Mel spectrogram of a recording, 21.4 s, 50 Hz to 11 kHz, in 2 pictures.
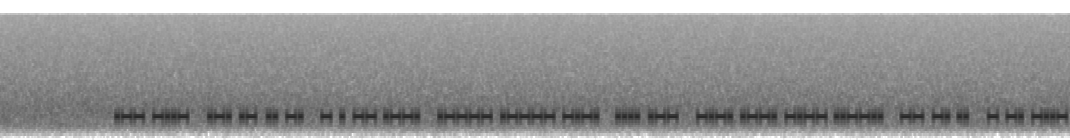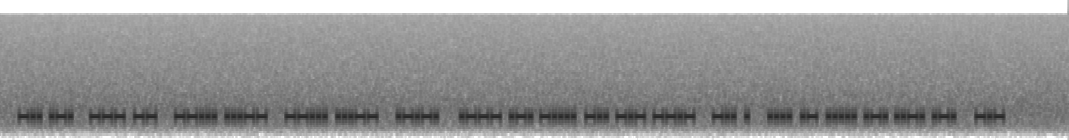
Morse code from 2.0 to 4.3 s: RAIN TEMP

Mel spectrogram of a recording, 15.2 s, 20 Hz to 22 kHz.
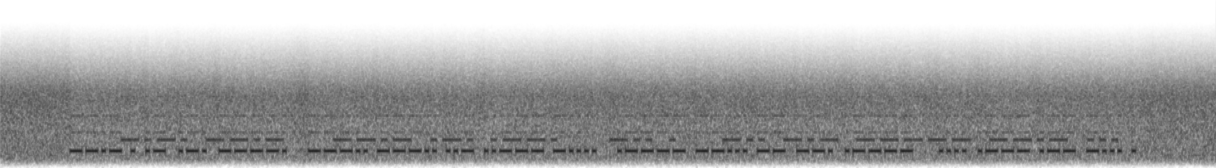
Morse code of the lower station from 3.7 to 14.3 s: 88U26 17MG1 HJWBE

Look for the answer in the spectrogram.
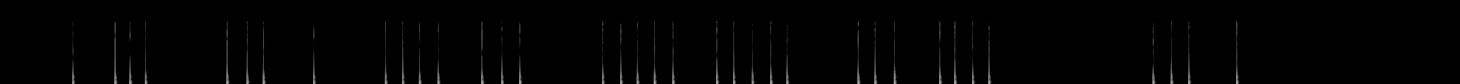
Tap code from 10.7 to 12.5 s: L

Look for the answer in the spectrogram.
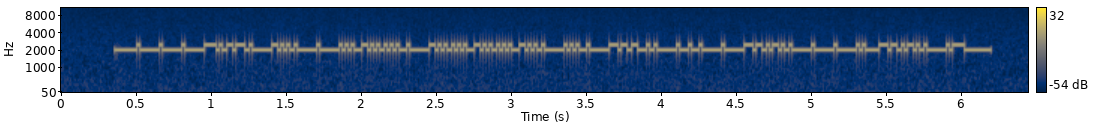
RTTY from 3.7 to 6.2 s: CQ DX DE

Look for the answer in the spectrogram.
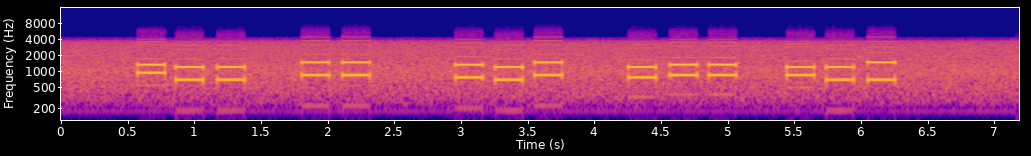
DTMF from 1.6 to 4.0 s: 99 519

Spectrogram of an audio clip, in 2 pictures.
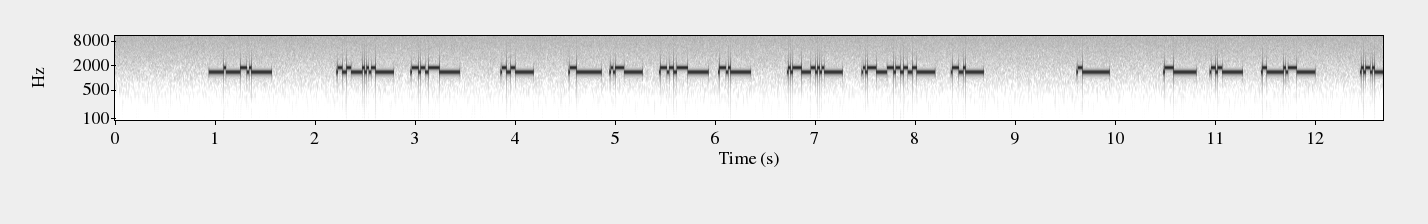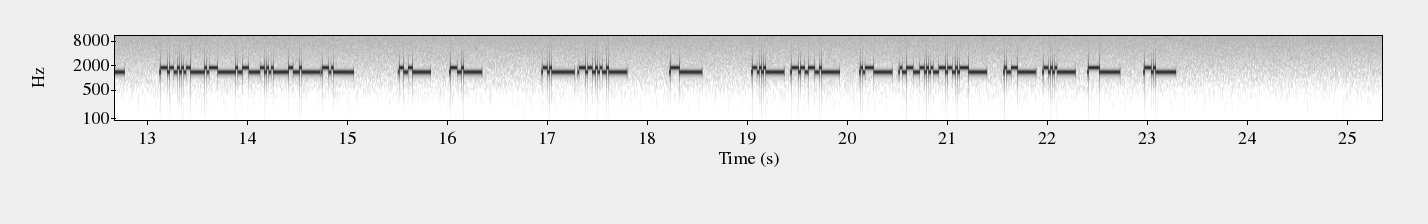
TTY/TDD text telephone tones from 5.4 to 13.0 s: THERE INVOLVED

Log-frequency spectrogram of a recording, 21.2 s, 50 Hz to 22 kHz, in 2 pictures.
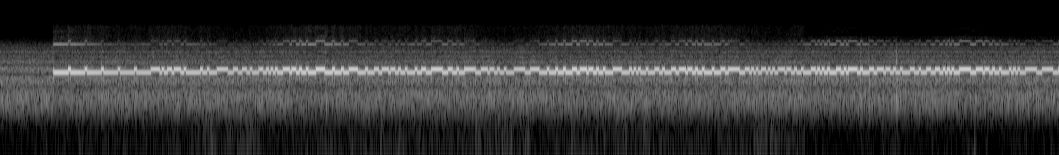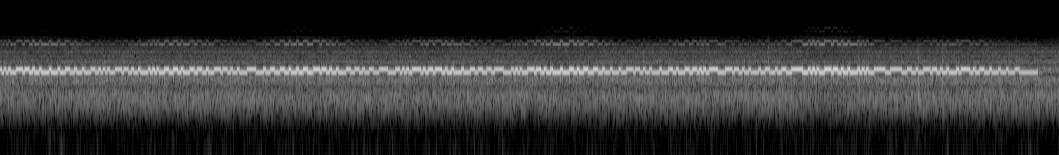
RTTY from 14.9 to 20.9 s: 7896 7201 7749 2256 6550 3217

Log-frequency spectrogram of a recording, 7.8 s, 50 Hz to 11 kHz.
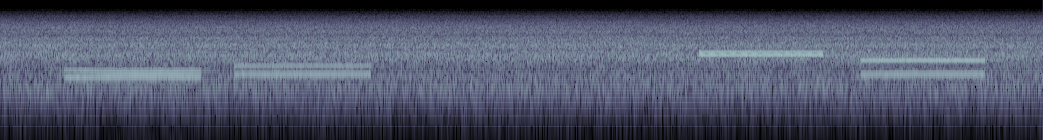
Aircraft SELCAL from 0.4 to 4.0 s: GJ-HL

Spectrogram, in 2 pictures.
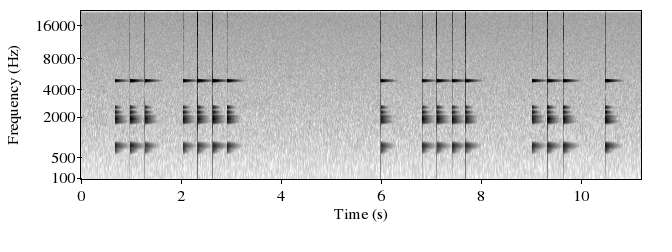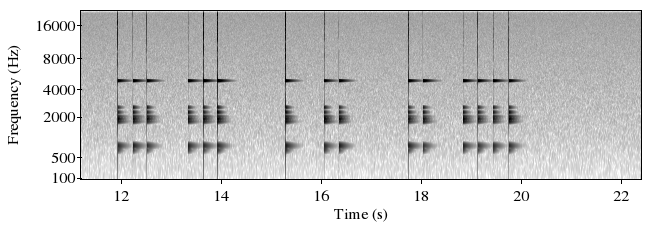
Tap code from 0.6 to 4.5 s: O

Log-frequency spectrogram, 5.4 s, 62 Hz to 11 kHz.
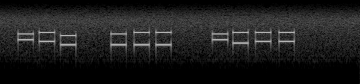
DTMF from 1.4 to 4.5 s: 233 0699

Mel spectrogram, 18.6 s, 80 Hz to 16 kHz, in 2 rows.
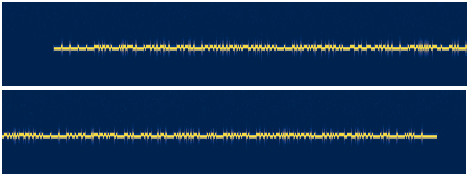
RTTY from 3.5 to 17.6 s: HA PARTICIPADO COMO PERSONAJE CLAVE EN VARIAS DE LAS HISTORIAS

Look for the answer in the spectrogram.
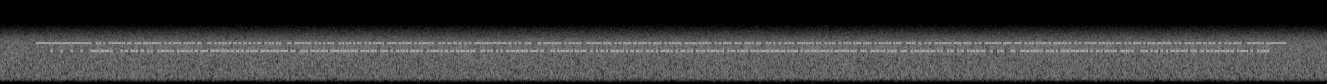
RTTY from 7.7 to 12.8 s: NZJD ARGG FGOA NKCC MKVM DUPS HUJB VLWQ HBIA CTKD

